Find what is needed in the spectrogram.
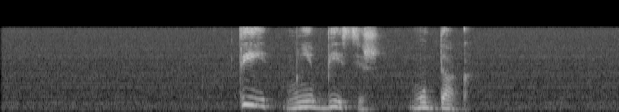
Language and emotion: Russian, angry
